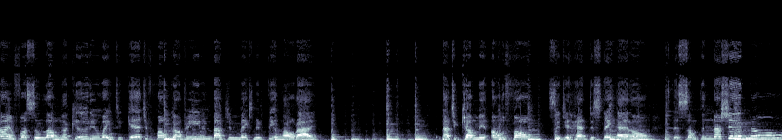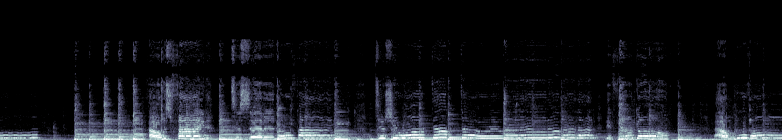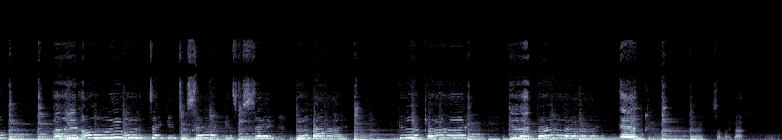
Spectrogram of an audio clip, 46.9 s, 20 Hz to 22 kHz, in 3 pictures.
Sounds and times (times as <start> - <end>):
Male singing: 0.0 - 6.4, 8.8 - 16.5, 18.5 - 29.2, 29.9 - 31.6, 32.3 - 38.3, 39.2 - 44.2
Music: 0.0 - 45.5.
